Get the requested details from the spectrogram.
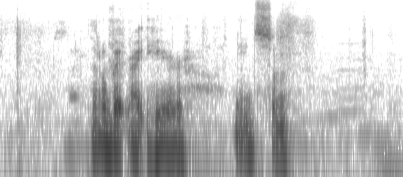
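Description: A marker pen scratches softly across paper.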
